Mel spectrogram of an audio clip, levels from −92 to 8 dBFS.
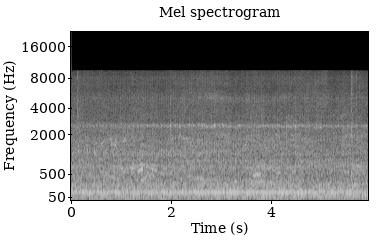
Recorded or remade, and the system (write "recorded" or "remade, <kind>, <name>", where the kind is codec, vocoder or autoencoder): remade, autoencoder, DAC-VAE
